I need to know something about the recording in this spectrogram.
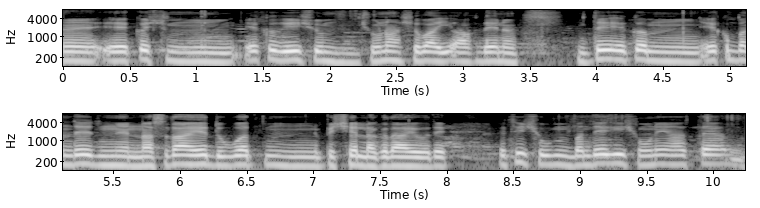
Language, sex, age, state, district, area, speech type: Dogri, male, 18-30, Jammu and Kashmir, Udhampur, rural, spontaneous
